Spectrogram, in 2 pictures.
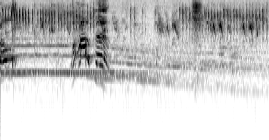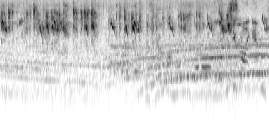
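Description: Outdoor warning siren wailing: its tone holds, slides down in pitch over several seconds, then rises again near the end.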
